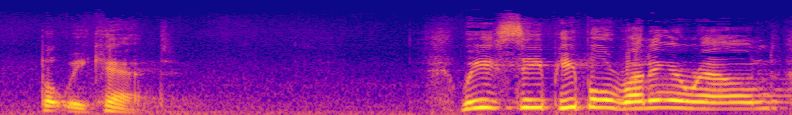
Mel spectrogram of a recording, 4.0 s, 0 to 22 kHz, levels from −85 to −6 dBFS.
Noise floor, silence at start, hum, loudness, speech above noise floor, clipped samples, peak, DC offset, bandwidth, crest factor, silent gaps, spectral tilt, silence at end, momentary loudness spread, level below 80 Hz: -44 dBFS; 0.2 s; none; -12 LUFS; 32 dB; under 0.1%; 0 dBFS; under 0.1%; 12.5 kHz; 14 dB; none; -5.5 dB/octave; 0 s; 8 LU; -48 dBFS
